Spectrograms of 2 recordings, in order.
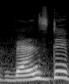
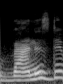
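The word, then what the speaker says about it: Wednesday: अब आप वेंसडे को वेनसडे बोलेंगे तो जो सामने वाला होगा वो सोचेगा मतलब कि आपको पता नहीं है कैसे प्रोनाउंस करना है।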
